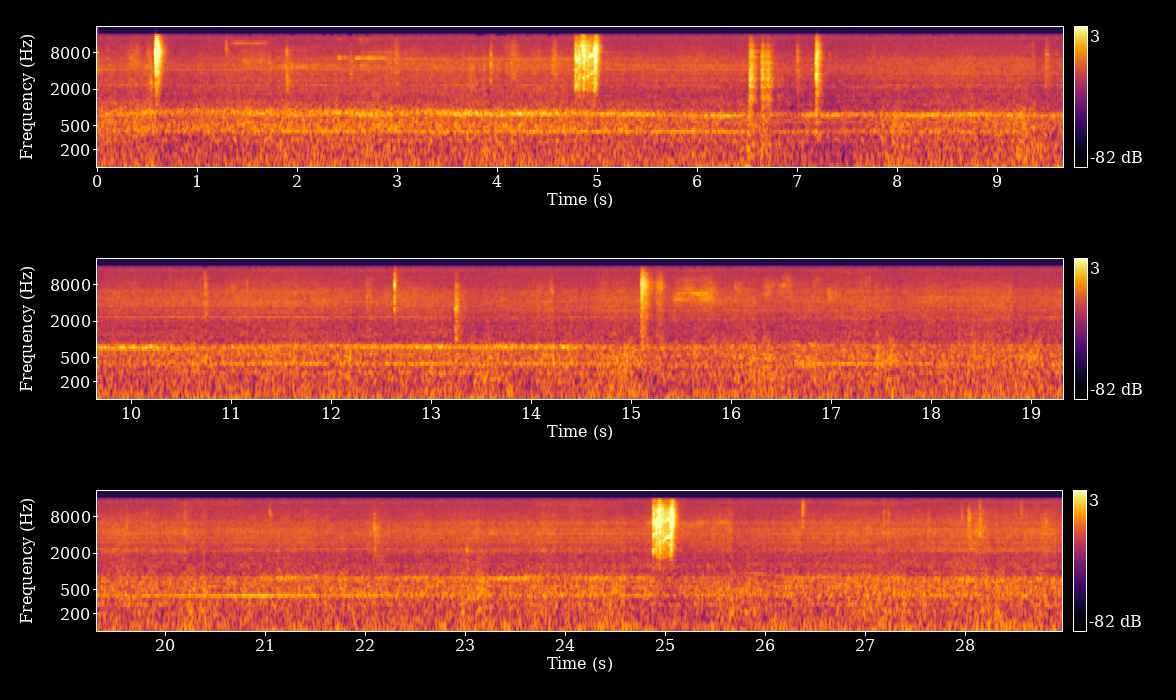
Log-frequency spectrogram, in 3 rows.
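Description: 200 Series Shinkansen running on a test run, heard inside the driver's cab: a steady low rumble with a two-note electric hum from the drive. A few sharp clicks are scattered through it.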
